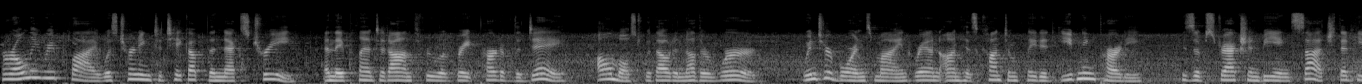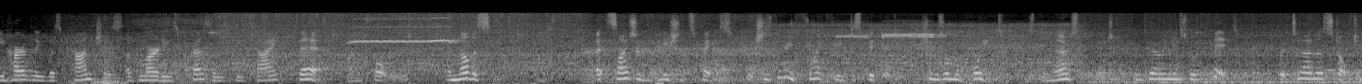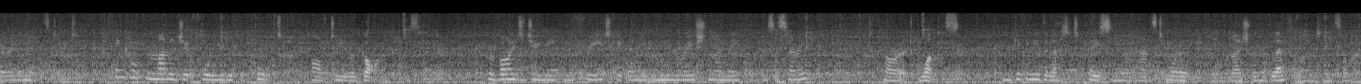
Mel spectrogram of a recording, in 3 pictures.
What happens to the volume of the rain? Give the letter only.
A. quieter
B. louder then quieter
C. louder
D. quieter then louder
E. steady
E.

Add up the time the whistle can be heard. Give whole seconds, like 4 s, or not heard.
3 s.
